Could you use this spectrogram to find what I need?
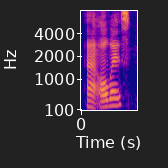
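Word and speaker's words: Alvvays: Always. I always used to pronounce it Always because it's like the two V's.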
